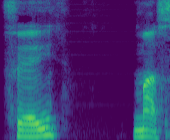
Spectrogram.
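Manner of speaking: ফেমাস drawn out very slowly as fay-mas; slow model pronunciation. Shown as a demonstration. Teacher asks the class to repeat, very slow. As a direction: stretch ফেমাস so students can copy it. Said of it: "আমার সাথে বলেন".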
